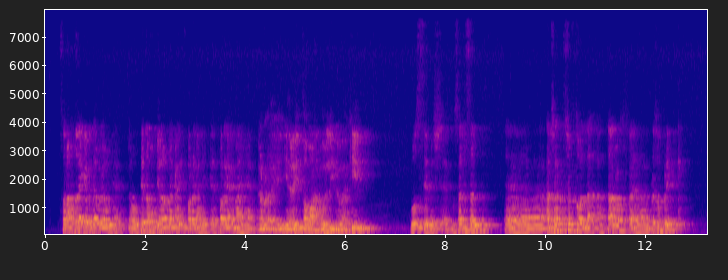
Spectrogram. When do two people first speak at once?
none

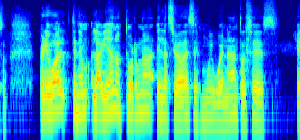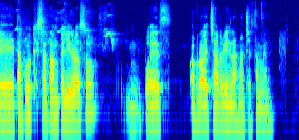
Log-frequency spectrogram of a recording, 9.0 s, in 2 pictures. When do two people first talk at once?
none

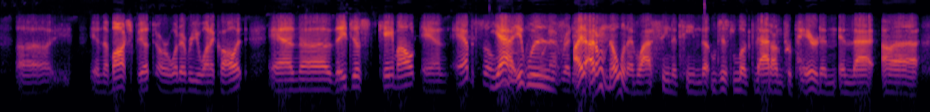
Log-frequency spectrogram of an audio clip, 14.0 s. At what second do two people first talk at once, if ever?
7.3 s

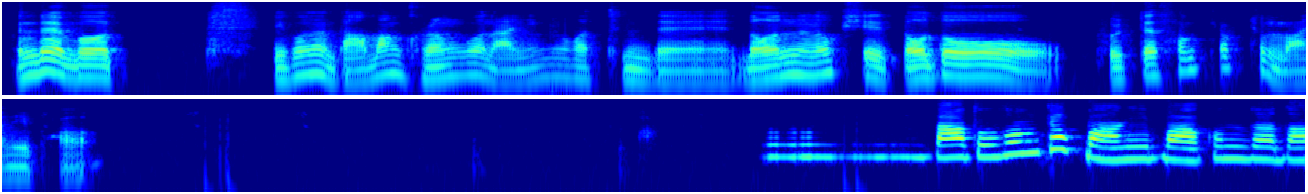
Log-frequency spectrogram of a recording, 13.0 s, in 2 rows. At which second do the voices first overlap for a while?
none

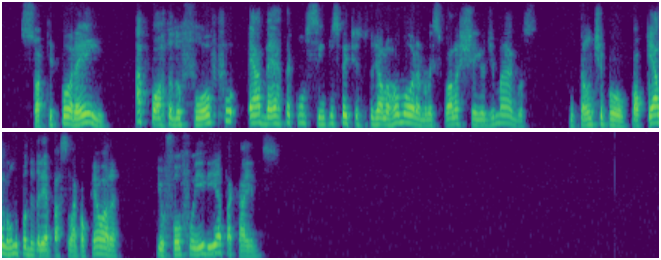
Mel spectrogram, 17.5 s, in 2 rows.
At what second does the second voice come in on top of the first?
none

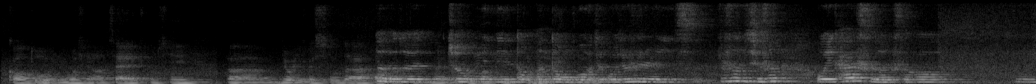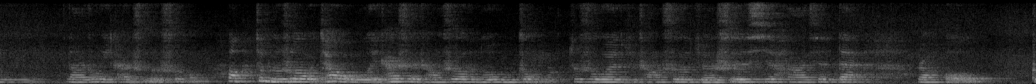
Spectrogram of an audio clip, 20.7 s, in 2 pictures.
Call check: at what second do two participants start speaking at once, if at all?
3.8 s

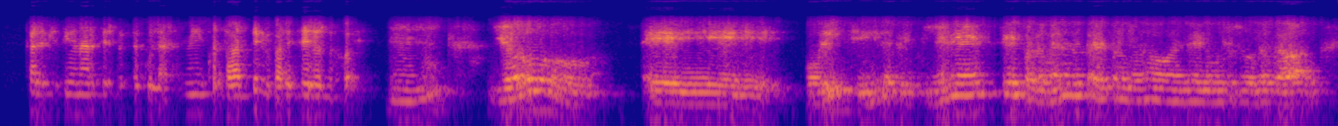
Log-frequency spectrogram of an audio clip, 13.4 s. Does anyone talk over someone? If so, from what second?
none

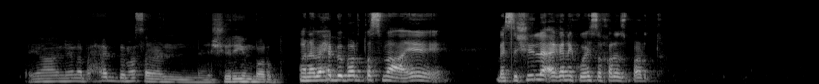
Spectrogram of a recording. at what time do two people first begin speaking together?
none

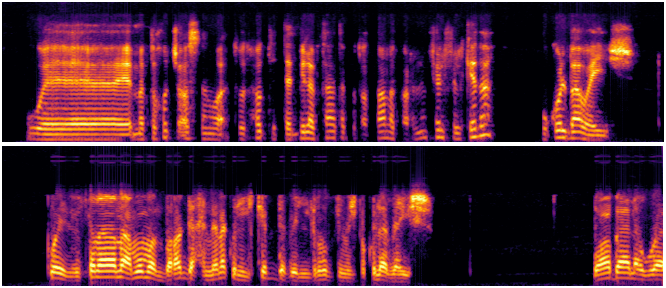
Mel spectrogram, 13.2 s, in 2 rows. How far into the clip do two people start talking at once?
none

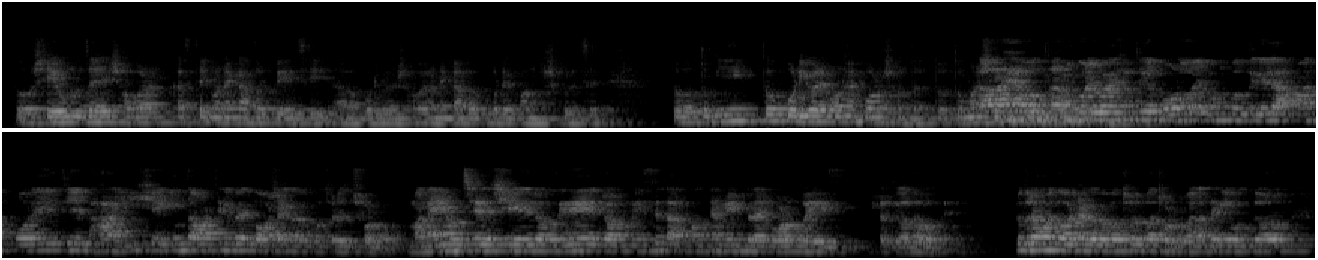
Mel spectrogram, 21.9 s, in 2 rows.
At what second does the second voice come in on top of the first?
8.1 s

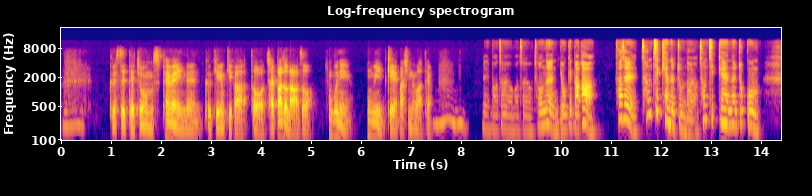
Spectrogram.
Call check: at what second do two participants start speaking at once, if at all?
none

